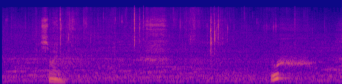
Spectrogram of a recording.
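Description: Crispy fried chicken crunches as a man tears it apart.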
